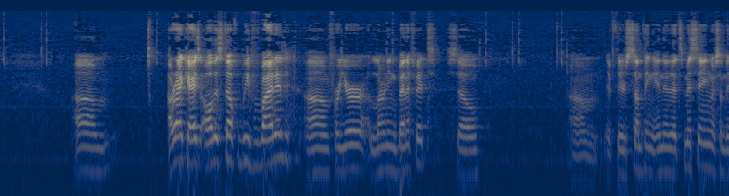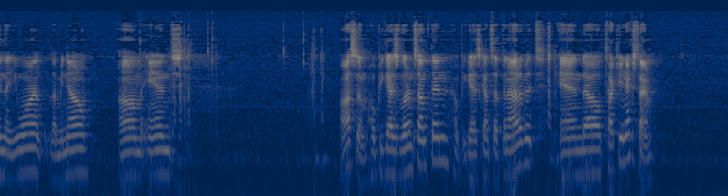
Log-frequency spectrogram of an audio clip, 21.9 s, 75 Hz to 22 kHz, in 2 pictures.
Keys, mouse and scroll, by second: 0.0 click, 4.4 space, 5.9-13.7 drag, 13.7 ctrl+s, 14.1 click, 15.7 space, 18.0 typing, 19.3 space.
